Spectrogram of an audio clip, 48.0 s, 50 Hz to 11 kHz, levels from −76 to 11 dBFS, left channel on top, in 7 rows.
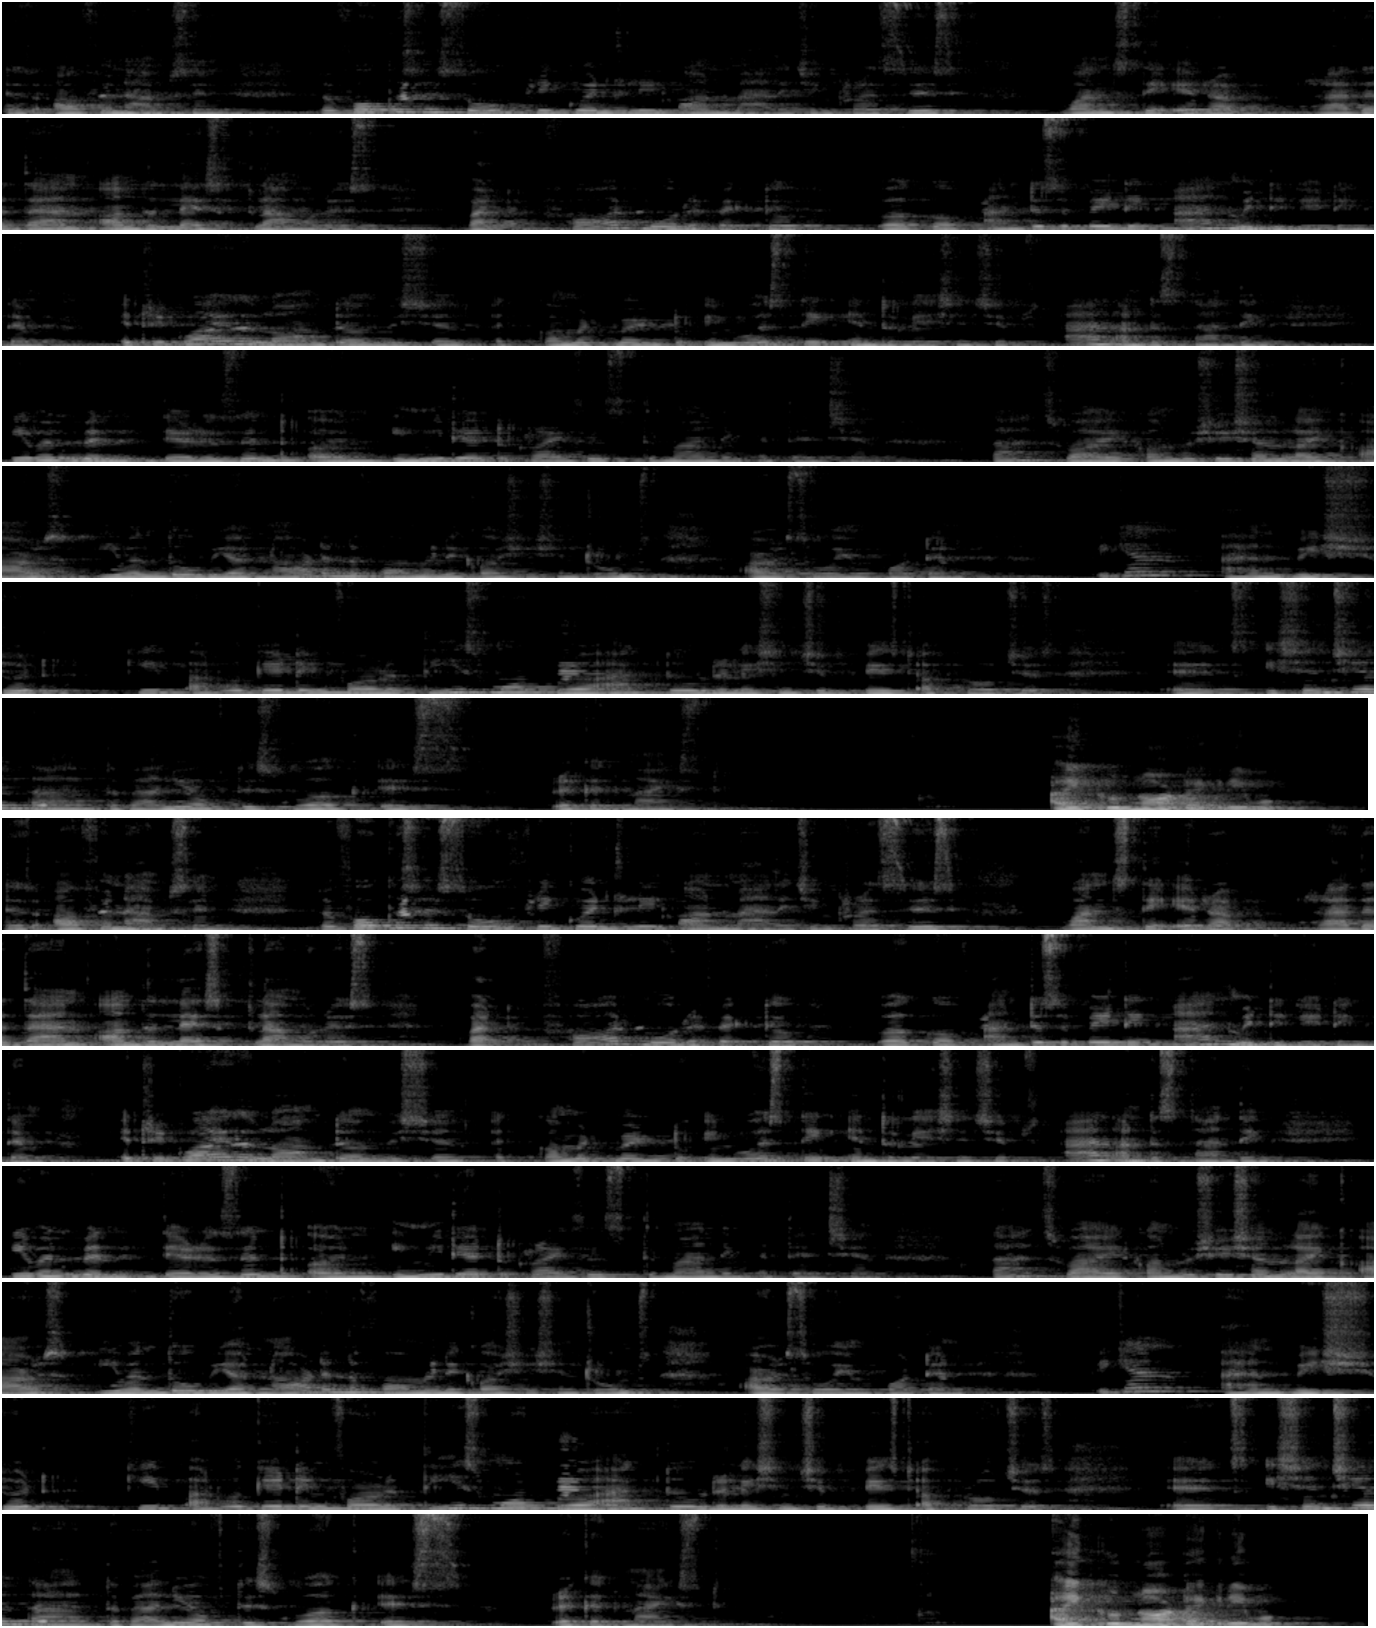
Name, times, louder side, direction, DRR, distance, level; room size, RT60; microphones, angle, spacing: voice 1, 0.0-4.8 5.3-8.9 9.2-10.9 11.2-25.0 25.5-32.3 32.9-34.5 35.0-43.4 43.9-44.7, right 1 dB, 30° right, 2.3 m, -33 dB
voice 2, 46.4-47.5, right 1 dB, 60° right, 1.2 m, -26 dB
27.0 x 26.5 x 3.6 m
head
